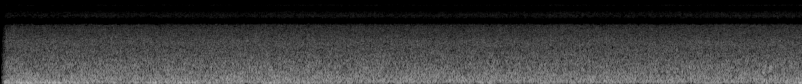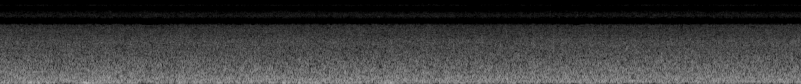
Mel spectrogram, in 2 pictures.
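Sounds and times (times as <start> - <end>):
low water rumble: 0.0 - 3.6
waterfall rushing: 0.1 - 16.0.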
